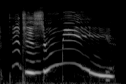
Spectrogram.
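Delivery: very high, soft mouse squeak; tiny squeaky voice; teeny tiny squeak. A narrator's reading. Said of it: "a teeny tiny voice squeaked".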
